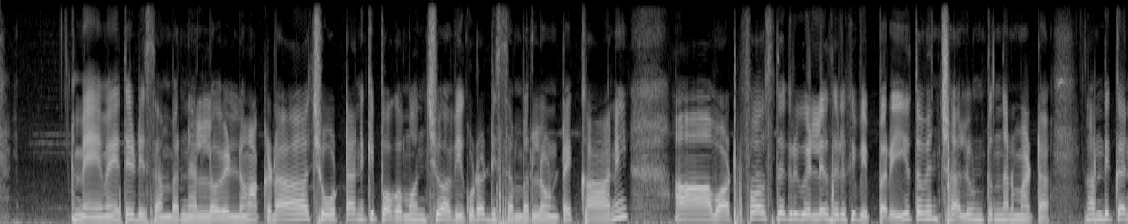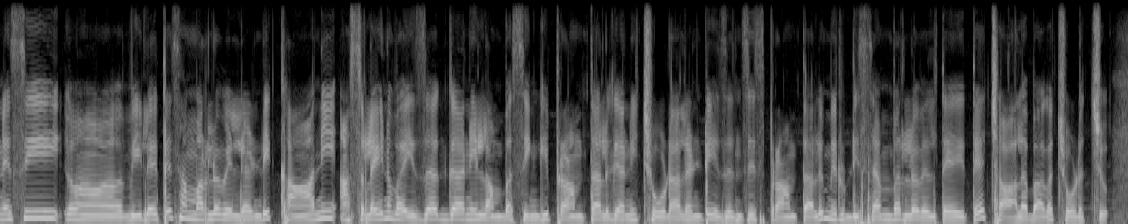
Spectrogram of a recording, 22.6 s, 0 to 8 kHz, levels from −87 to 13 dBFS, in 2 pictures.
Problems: background sounds at intervals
